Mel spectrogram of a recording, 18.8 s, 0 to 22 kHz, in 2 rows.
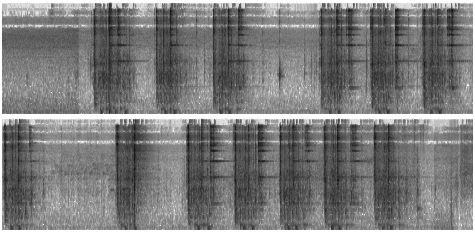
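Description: A Coleman 200 U-EX minibike engine, freshly tuned, sputters and revs in repeated bursts of about a second each, rising and falling with short gaps, loud and close with no talk.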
